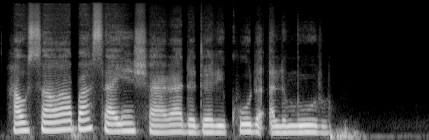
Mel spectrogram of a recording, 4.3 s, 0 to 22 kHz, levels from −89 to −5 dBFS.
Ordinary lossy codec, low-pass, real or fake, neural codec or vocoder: none; none; fake; autoencoder, 48 kHz, 32 numbers a frame, DAC-VAE, trained on Japanese speech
